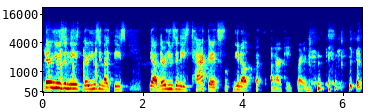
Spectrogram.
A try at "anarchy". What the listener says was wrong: Wrong emphasis on the wrong syllable.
